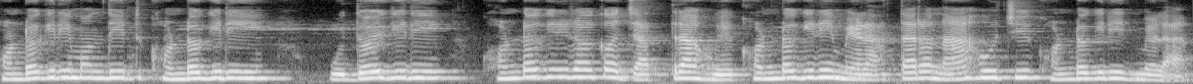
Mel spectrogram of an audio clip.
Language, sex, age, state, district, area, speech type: Odia, female, 60+, Odisha, Jajpur, rural, spontaneous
